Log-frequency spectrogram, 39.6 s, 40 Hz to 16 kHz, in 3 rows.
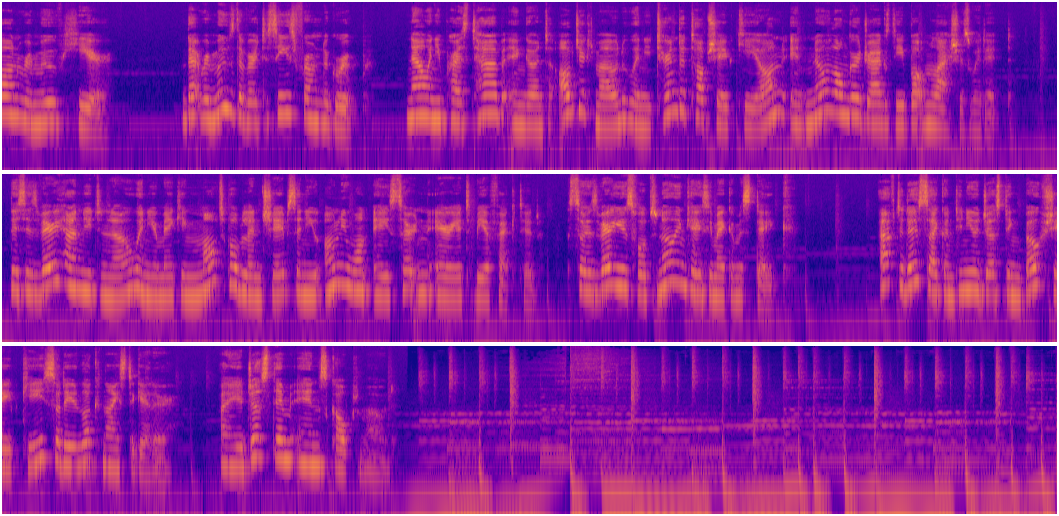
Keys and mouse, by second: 5.3 Tab, 5.3-23.4 drag, 23.4-25.2 middle drag, 23.7 Tab, 25.2-39.5 drag, 33.3 ctrl+z, 33.3 ctrl+z, 34.4 ctrl+z, 35.5 ctrl+z, 35.9 /.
